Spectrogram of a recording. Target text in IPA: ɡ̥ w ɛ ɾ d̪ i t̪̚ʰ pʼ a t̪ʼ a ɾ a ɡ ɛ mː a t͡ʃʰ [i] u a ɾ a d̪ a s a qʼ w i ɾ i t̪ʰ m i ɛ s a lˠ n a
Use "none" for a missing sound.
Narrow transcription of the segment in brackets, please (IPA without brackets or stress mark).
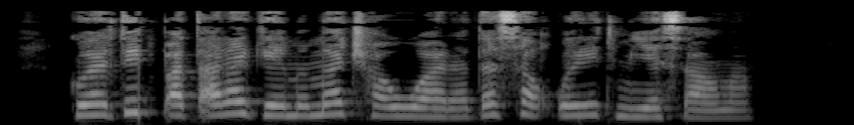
a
